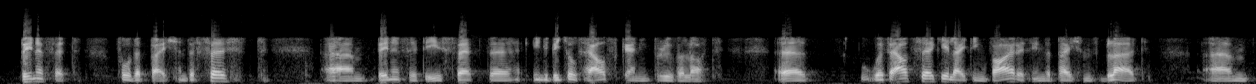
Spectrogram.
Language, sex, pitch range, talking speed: English, male, 95-110 Hz, 125 wpm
